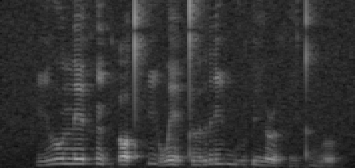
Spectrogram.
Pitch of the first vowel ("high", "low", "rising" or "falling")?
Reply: rising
